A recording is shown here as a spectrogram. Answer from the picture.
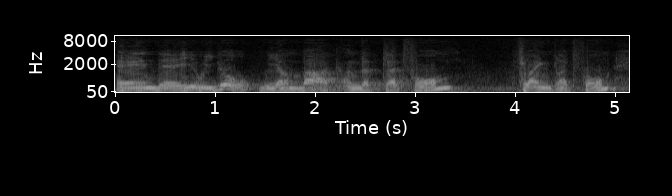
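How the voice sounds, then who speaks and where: Speaking very slowly with a French accent, a man keeps to a medium pitch with ordinary pitch variation, and the room echo is audible. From France. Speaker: author and lecturer. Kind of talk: lecture. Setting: hall with live audience. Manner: halting.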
